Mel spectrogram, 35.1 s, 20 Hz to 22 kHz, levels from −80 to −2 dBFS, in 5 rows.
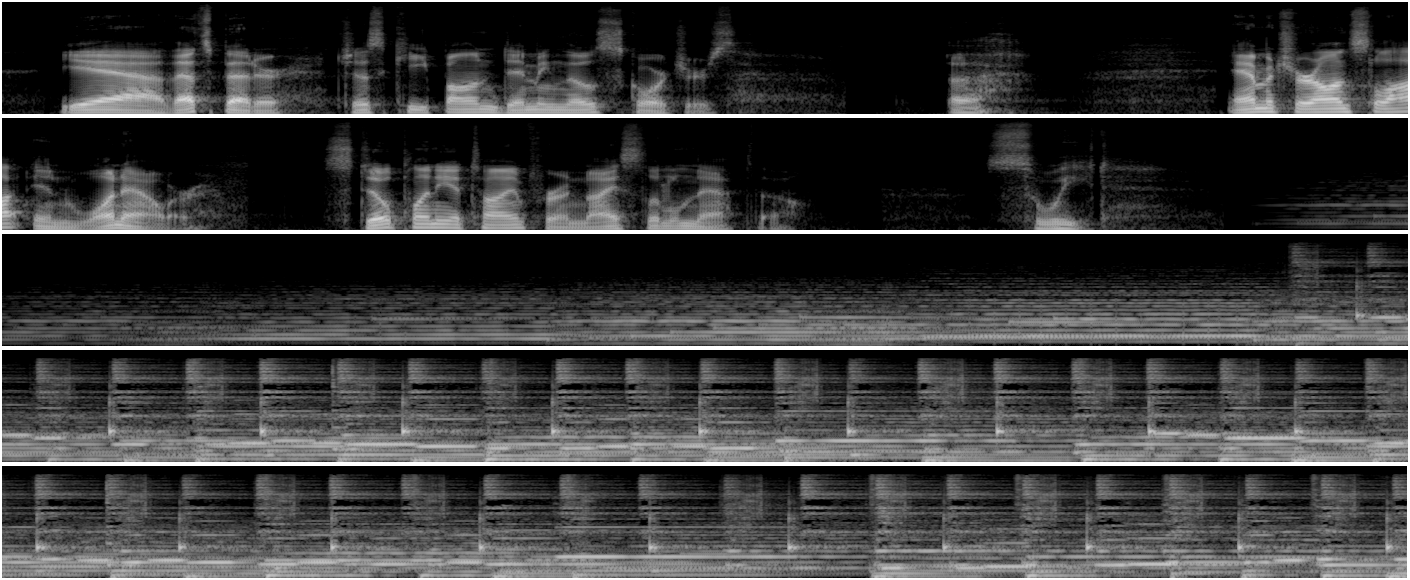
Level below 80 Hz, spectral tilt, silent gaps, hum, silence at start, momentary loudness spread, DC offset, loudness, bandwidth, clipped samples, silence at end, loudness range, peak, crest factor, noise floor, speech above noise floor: -46 dBFS; -4.5 dB/octave; none; none; 0.3 s; 16 LU; under 0.1%; -26 LUFS; 18 kHz; under 0.1%; 0 s; 15 LU; -6 dBFS; 22 dB; -72 dBFS; 47 dB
